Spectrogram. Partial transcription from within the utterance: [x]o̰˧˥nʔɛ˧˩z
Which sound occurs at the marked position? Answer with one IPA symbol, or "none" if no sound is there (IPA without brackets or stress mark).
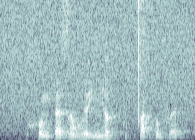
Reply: x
